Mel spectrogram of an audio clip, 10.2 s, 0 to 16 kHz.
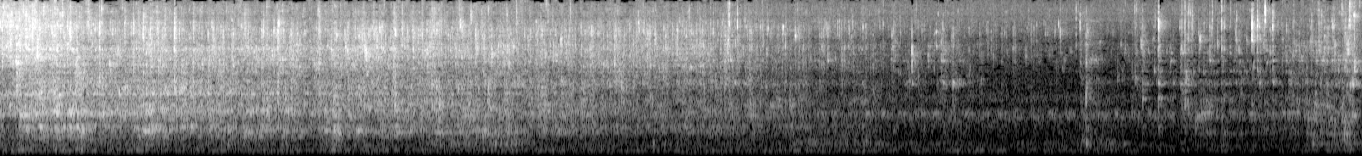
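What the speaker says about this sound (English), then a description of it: "You need to pour 3 times as much water as the soybeans." Filtered water pours over soybeans in a container, a continuous splashing and trickling that starts louder and gradually softens as the vessel fills, with no voices.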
